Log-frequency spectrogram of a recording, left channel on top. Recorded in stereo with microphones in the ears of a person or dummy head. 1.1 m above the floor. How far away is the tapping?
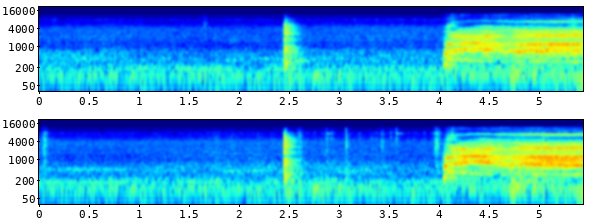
About 1.8 m.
